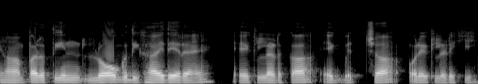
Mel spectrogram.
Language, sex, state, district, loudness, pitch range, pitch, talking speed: Hindi, male, Bihar, Darbhanga, -17 LUFS, 95-105 Hz, 100 Hz, 190 wpm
